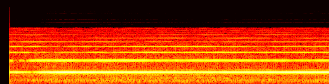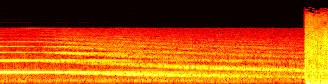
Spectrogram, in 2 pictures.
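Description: A siren-like wail holds one steady pitch for about five seconds, then winds slowly down in pitch. Just before the end it is cut into by a sudden loud hit.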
